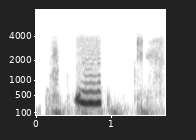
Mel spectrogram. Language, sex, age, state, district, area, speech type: Santali, male, 30-45, Jharkhand, Pakur, rural, conversation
